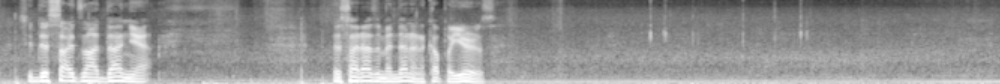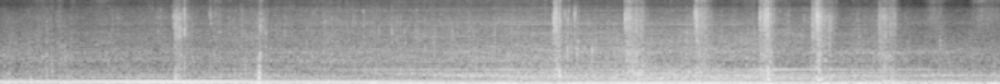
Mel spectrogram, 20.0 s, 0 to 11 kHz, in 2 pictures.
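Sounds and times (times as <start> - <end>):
low engine hum: 4.9 - 20.0
light clicks: 6.4 - 8.2.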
